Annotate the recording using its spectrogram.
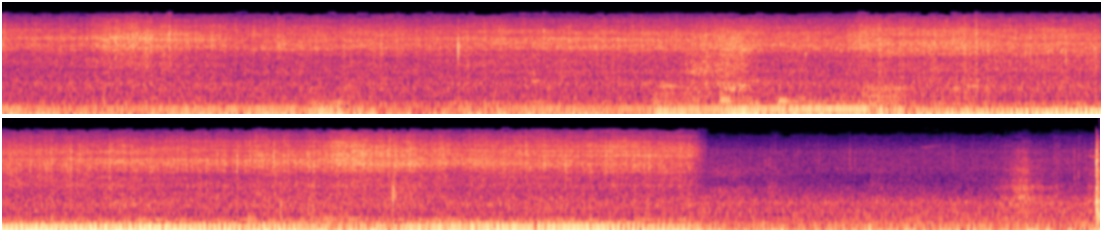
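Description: Chicken sizzling on the hot grates of a gas grill as it is brushed with barbecue sauce: a steady, crackling hiss over a low steady hum. The sizzle cuts off about a second before the end.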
